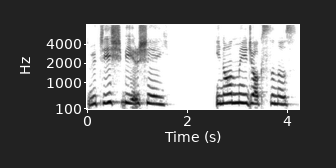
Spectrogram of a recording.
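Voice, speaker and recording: A woman voicing a small, frightened boy private who reports in high, urgent, drawn-out words. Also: steady tone, gravelly, faint music behind, exaggerated voice.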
